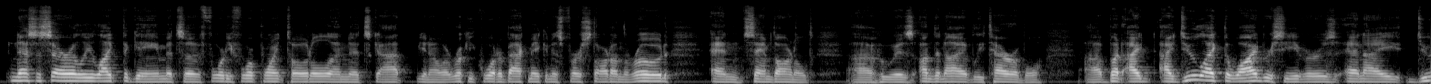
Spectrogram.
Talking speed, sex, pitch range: 180 wpm, male, 125-150 Hz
